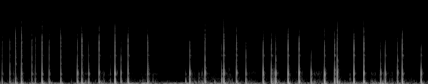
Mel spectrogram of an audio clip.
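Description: A wooden coaster is tapped in a quick, uneven run of about 28 short, dry knocks, with a brief pause partway through. Each tap is low and soft and dies away almost at once.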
